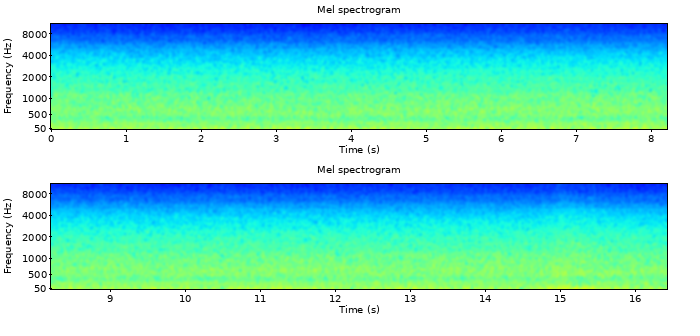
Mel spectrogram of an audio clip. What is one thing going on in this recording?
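Tyres roll on a highway with a steady rumble.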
